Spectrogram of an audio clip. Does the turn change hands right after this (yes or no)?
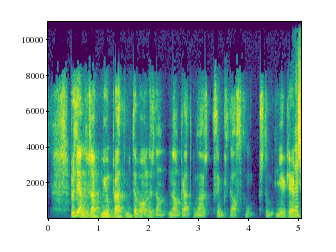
yes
